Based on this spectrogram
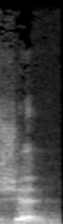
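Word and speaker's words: Shin (שין): And the Aleph Bet, the last reverse of it is, what do you say, Tuf and Shin, right? Is that how you say it? – Are you talking about the last two letters? – Yes. – Yeah, are Tuf and then Shin. Yeah.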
